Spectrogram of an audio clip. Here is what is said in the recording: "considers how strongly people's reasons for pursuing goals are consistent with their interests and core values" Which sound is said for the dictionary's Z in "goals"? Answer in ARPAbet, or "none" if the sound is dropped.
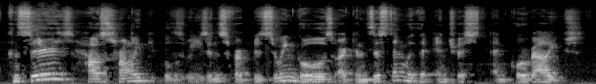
Z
